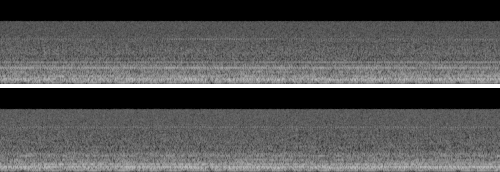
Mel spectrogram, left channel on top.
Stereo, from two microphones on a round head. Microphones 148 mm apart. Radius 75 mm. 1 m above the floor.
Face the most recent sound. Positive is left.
No sound to turn to.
